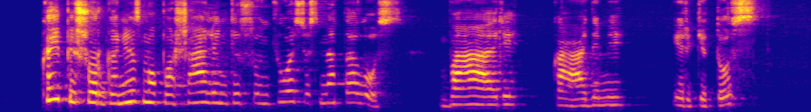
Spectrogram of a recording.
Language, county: Lithuanian, Šiauliai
